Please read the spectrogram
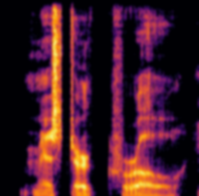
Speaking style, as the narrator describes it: said icily

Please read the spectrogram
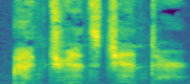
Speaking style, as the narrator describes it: she whispered into Johnny's ear

